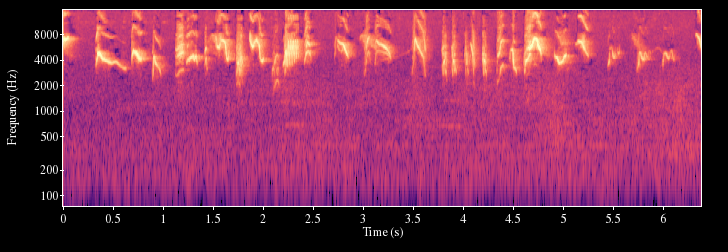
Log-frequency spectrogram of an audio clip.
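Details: Oriental white-eye song for tutoring songbirds: a busy, varied warble of sharp, high chirps and short slurred whistles, delivered in quick uneven succession throughout.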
